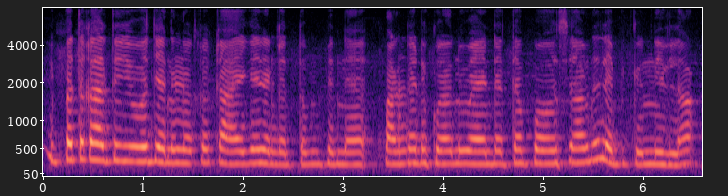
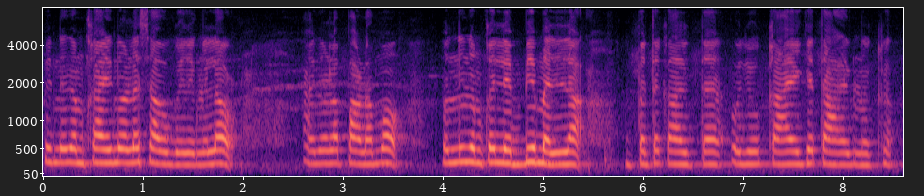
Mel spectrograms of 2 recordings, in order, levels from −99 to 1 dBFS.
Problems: background sounds at intervals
